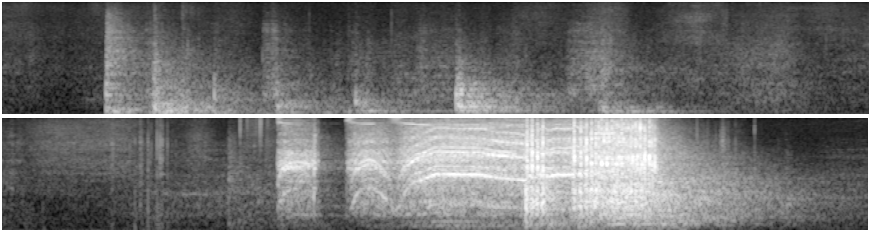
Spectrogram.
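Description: A power drill fastens staircase lumber to garage walls: a few knocks and thuds of handling, then two short, loud whirring bursts close by as the drill drives in.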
